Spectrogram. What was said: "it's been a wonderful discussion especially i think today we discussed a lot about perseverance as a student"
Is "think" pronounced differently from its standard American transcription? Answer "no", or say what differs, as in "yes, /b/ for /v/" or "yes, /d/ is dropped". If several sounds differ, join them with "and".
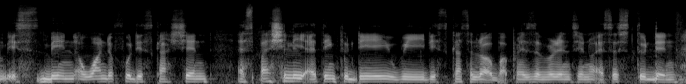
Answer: yes, /t/ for /θ/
